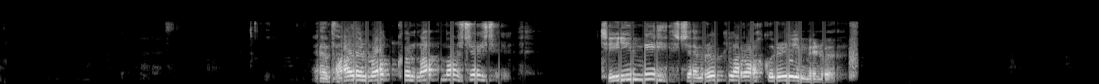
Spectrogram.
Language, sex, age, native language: Icelandic, male, 70-79, Icelandic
